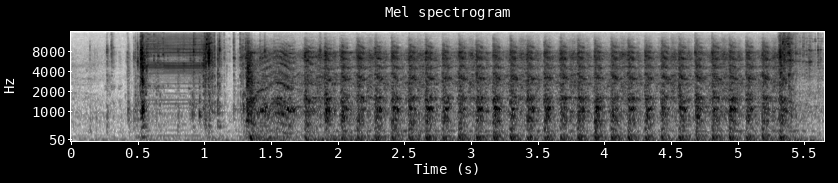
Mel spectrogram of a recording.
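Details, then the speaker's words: C7 Corvette, fuel-injected, parked over 10 years: steady even cranking with no firing or attempt to start, no fuel pump heard, about 20 psi oil pressure while cranking; slight gallop noted. "nah uh-uh it's fuel injected it should have fired makes no attempt engine sounds pretty good sounds like I might have a little bit of a Gallop to it and I do not hear fuel pump"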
